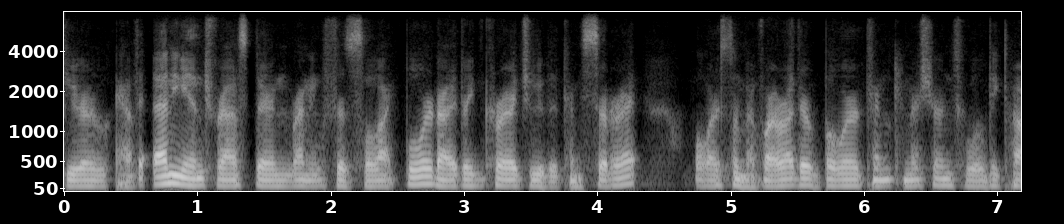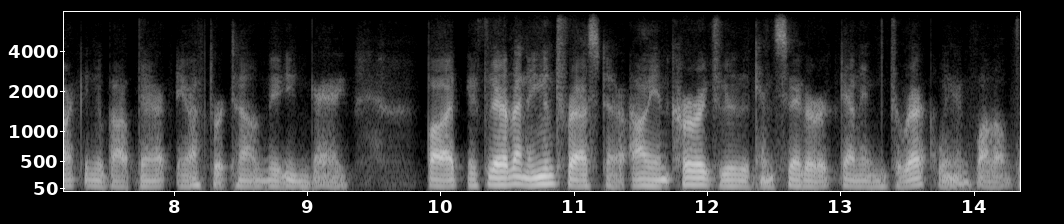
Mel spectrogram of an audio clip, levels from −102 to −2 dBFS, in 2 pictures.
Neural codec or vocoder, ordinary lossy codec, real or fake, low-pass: codec, 16 kHz, 0.5 kbps, FreqCodec, larger model; Opus, 32 kbps; fake; 7.2 kHz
